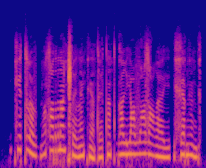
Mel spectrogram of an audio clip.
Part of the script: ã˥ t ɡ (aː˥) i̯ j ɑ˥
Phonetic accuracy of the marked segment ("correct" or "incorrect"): incorrect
